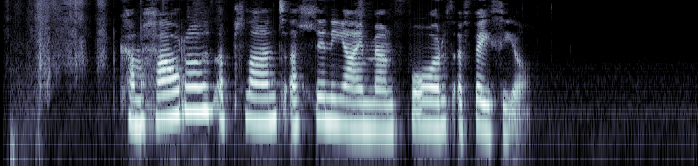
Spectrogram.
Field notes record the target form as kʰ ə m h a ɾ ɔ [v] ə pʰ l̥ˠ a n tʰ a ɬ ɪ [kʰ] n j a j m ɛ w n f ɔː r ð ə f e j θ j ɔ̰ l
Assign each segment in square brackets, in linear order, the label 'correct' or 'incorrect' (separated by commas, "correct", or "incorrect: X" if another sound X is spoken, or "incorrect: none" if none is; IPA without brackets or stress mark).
incorrect: ð, incorrect: none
